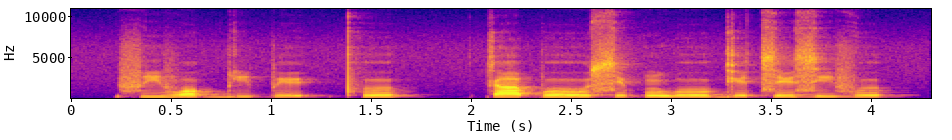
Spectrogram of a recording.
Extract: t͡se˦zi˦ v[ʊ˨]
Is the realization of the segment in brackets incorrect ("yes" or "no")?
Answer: yes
